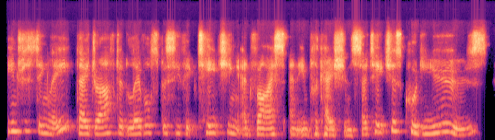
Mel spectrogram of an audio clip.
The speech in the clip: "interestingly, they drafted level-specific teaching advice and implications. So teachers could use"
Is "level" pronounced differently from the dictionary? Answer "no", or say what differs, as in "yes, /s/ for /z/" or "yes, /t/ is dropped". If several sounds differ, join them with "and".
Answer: no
